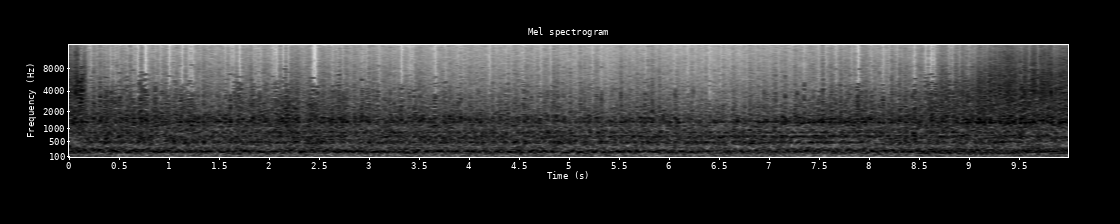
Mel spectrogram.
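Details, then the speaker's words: 1995 Harley-Davidson Sportster 1200 on a road ride after a carburetor rebuild and clean, going through all the gears: an even V-twin drone with no popping when the throttle closes. Before the fix it died at idle and backfired through the carb. "alright so the bike ran really well actually went through all the gears just about half mile down the road or so and turned around went through all the gears when you let off the throttle doesn't pop anymore"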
